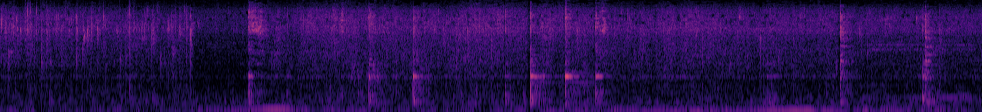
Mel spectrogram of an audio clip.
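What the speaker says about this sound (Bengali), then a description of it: "তেল দিয়ে দিলাম। তেলের পরিমাণটা কম দিয়েছি, যেহেতু সিনার গোশ, এখানে চর্বি আছে অনেক। কাঁচামরিচ আর পেঁয়াজ দিয়ে দিলাম।" Green chilies and onion frying in oil in a wok, a close, constant sizzle punctuated by sharp scraping and stirring knocks of the spatula.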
